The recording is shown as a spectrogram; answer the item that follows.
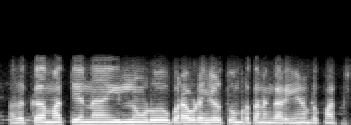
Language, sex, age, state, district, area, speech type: Kannada, male, 30-45, Karnataka, Belgaum, rural, conversation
